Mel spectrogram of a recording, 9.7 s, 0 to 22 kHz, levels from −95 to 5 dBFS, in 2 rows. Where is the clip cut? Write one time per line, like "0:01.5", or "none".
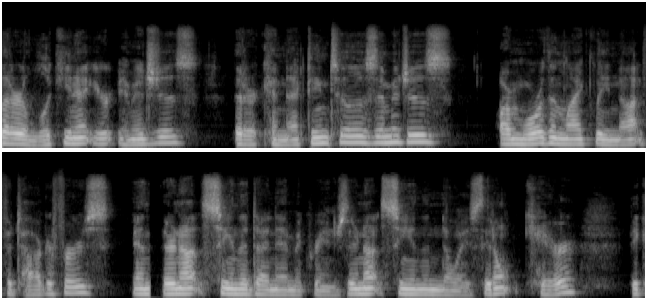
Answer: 0:05.9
